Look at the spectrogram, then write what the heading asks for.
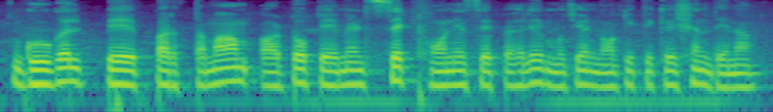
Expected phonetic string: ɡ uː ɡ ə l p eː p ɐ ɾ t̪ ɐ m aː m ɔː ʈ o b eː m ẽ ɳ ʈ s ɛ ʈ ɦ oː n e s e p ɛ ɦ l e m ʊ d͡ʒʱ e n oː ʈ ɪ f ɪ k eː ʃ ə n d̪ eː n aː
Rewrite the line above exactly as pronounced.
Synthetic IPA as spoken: ɡ uː ɡ ə l p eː p ɐ ɾ t̪ ɐ m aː m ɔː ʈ o p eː m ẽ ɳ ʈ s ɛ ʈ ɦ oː n e s e p ɛ ɦ l e m ʊ d͡ʒʱ e n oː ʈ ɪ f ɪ k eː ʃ ə n d̪ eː n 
